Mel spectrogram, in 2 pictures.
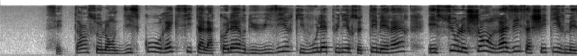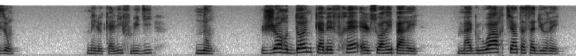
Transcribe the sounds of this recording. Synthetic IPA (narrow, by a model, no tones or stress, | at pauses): sɛt̪ɛ̃sɔlɑ̃d̪iskuʁeksit̪alakɔlɛʁd̪yviziʁkʲivulɛpyniʁsət̪emeʁɛʁesyʁləʃɑ̃ʁazesaʃet̪ivmɛzɔ̃ | mɛləkaliflɥid̪i | nɔ̃ | ʒɔʁd̪ɔnkamɛfχɛʔɛlswaʁepaʁe | maɡlwaʁt̪jɛ̃t̪asad̪yʁe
